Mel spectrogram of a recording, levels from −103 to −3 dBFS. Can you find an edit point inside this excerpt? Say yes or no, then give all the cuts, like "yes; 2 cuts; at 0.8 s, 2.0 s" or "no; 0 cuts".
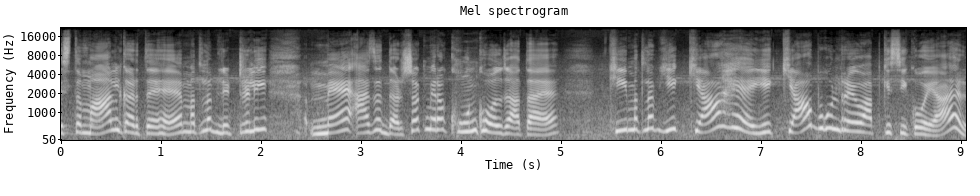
no; 0 cuts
